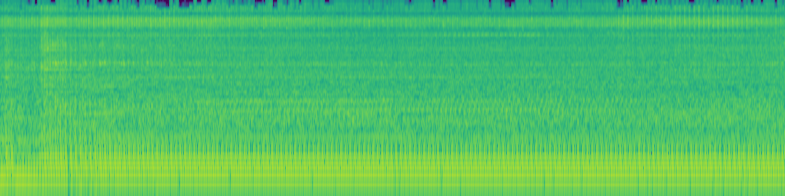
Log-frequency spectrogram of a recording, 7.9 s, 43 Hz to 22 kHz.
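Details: 1987 Gravely Professional 18G riding mower, Kohler Magnum 18 engine with OEM 35-year-old carburetor; lumpy uneven beat hunting up and down as the carburetor linkage moves without the throttle lever being touched; engine surging, carburetor said to be out of adjustment.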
